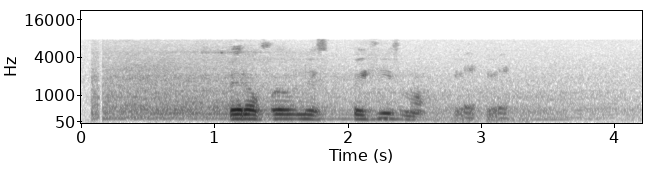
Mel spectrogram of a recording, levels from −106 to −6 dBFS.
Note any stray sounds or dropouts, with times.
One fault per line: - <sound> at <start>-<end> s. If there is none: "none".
- laugh at 2.8-3.2 s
